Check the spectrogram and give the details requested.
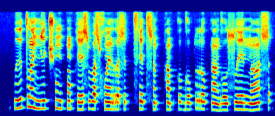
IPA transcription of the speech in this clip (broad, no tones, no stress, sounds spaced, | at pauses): p ɨ t l ɐ̃ ɲ ɨ t͡ʃʰ ũ ɡ p ɐ̃ pʰ e ɬ v a ɬ χʷ ẽ r ɐ ɬ e t t͡sʰ e t ɬ ɐ̃ t pʰ ã p k o ɡ o p r o k ã ɡ o sʷ e n ɐ̃ ɬ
